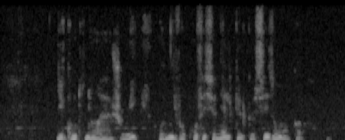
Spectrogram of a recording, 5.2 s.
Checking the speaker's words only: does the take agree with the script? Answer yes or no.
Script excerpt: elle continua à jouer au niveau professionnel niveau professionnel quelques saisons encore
no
